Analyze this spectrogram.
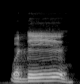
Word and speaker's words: หวัดดี: ฮัลโหล people it becomes ฮัลโหล ครับ ฮัลโหล ค่ะ หวัดดี หวัดดี หวัดดี This is a casual version of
